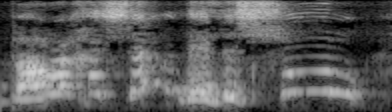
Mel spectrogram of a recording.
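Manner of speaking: high, bright burst of joy at the sight; he can't believe his luck, lifted high; delighted exclamation. A narrator's reading. Mother telling her kids the story, character's delighted gasp.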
